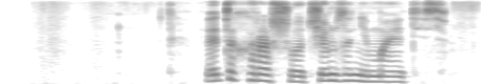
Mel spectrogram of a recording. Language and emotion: Russian, neutral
